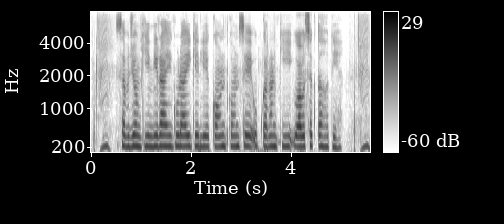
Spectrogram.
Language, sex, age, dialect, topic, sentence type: Hindi, female, 18-24, Garhwali, agriculture, question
